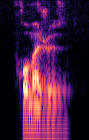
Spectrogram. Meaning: feminine singular of fromageux
- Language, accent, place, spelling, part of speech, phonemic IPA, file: French, France, Lyon, fromageuse, adjective, /fʁɔ.ma.ʒøz/, LL-Q150 (fra)-fromageuse.wav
